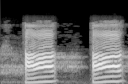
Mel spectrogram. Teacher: اسی طرح جب ہم کھڑی حرکات کو پڑھیں گے، زبر کو ادا کریں گے، تو وہی طریقہ ہوگا جو ایک زبر ادا کرتے ہوئے ہم نے آواز اور منہ کھولا تھا، اس کی ادائیگی کا طریقہ یہ ہوگا، لیکن دراز کریں گے کھڑی حرکات کو، جیسے حمزہ کھڑا زبر آ، ایک الف کے برابر ہم نے کھینچا، مگر آواز اور منہ کھولیں گے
